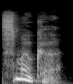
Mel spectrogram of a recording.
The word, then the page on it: smoker: British English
